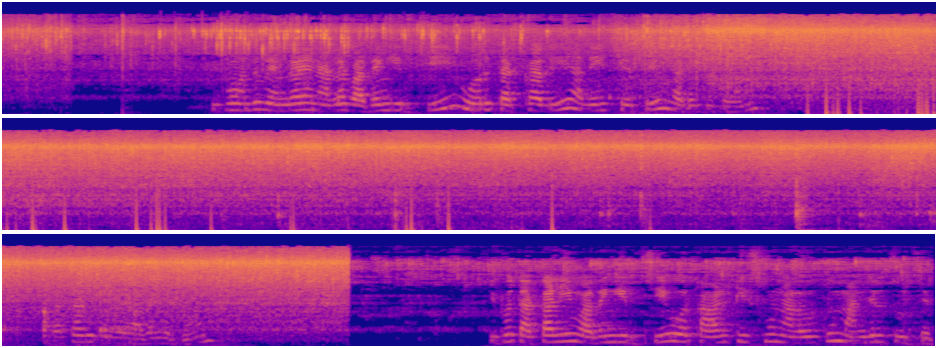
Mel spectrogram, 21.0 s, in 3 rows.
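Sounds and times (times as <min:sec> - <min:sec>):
vegetables sizzling in hot oil: 0:00.0 - 0:21.0
metal spatula scraping a pan: 0:04.7 - 0:15.9.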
